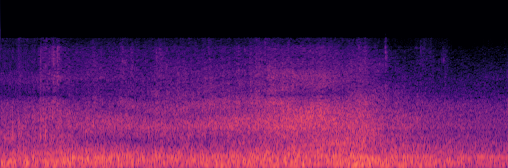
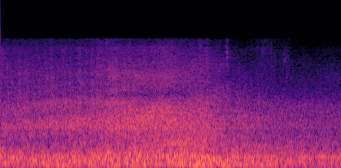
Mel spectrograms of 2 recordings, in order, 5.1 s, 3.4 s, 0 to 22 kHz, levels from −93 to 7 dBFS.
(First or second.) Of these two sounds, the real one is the first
